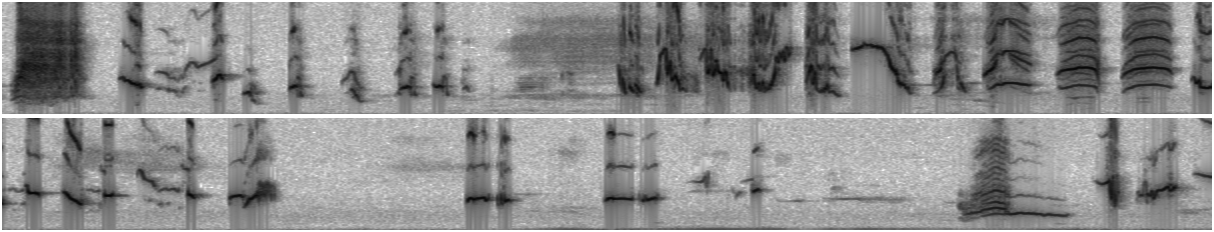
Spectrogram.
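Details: Oriental magpie-robin (kacer) song used to prompt another kacer to sing and spread its tail; loud, varied whistled phrases, rapid sharp chips and buzzy trills in bursts with short pauses, and a low hum beneath.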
